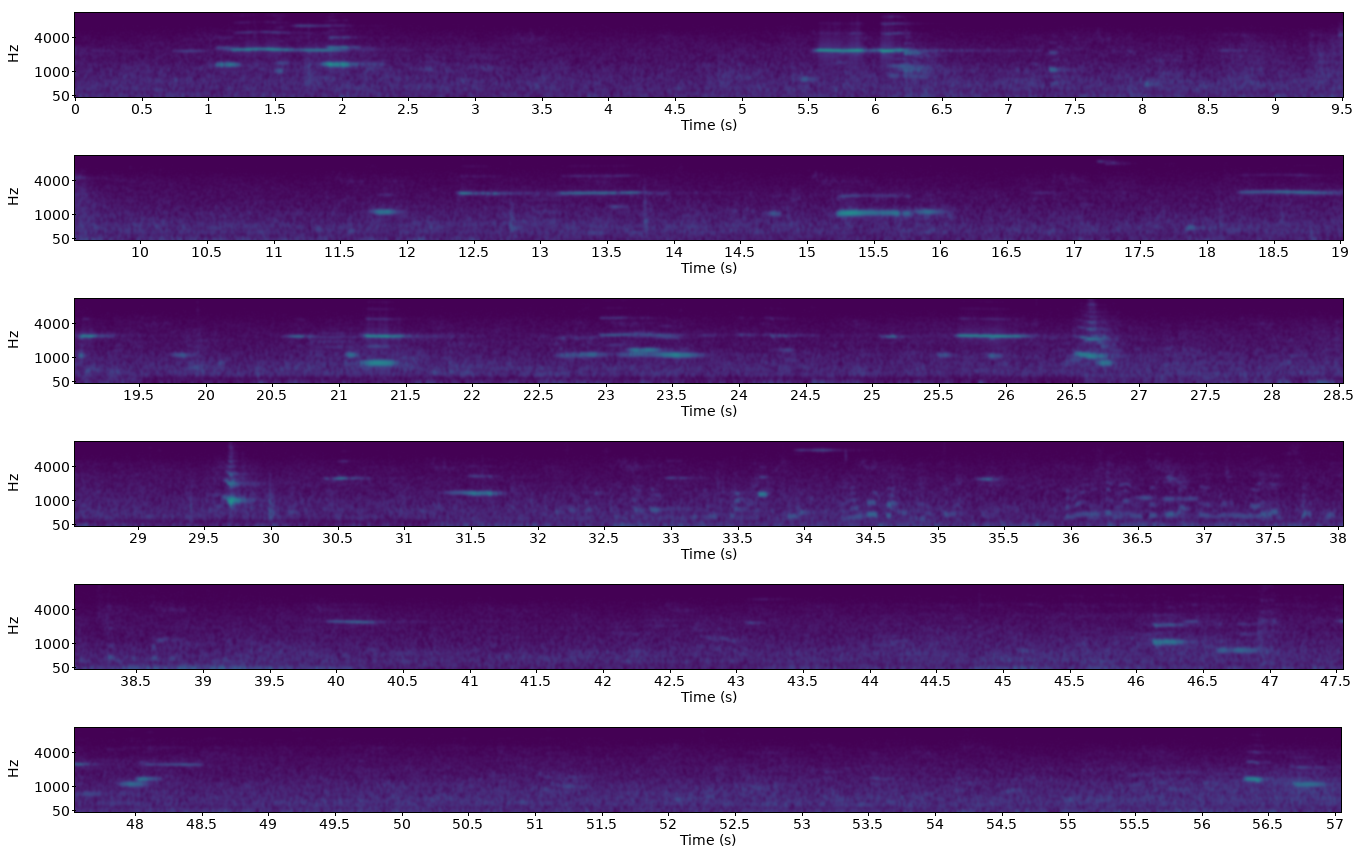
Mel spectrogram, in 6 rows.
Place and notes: Masts of flags singing iwith a small brise on a hot sunday @ Pavilhão Multi-usos, Oriente, Lisboa. Recorded with a zoom H5 internal mics (XY stereo 90°).
24 May 2020, ~19:00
